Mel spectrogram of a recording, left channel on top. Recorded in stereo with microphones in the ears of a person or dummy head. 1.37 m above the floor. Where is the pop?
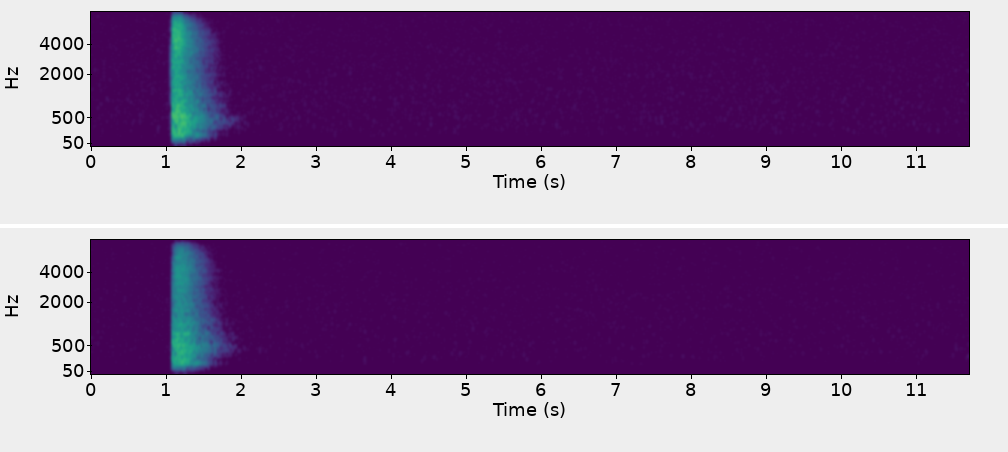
70° left (ahead or behind), 1.0 m.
